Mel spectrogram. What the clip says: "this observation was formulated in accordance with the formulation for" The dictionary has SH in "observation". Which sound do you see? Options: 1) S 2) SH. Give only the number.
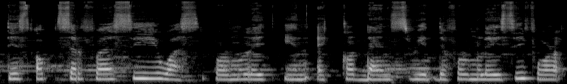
1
